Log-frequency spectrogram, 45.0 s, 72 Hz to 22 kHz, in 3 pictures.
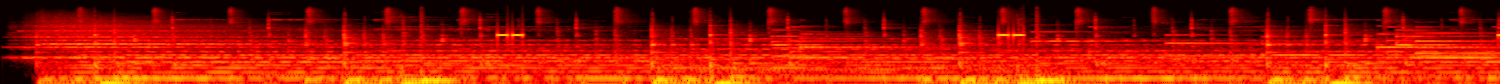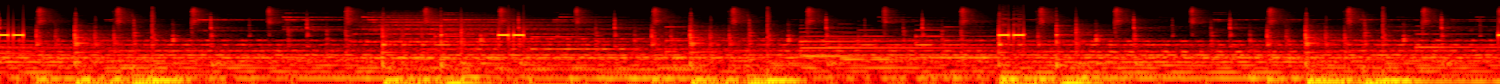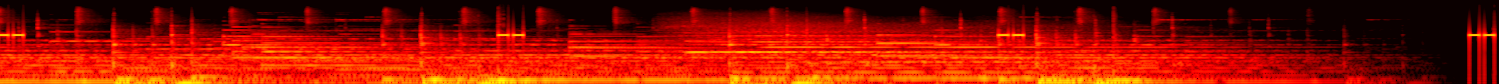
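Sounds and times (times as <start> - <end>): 
percussion: 0.2 - 44.9
beep: 5.0 - 5.3, 10.0 - 10.3, 15.0 - 15.3, 20.0 - 20.3, 25.0 - 25.3, 30.0 - 30.3, 35.0 - 35.3, 40.0 - 40.4, 44.7 - 44.9.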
